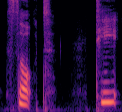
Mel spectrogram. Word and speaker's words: thought: thought，t h o u g h t，thought。 t h 发咬舌音，o u 发 o，g h 不发音，t 发 t，thought，thought，它是一个名词，表示想法、看法或者考虑。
